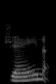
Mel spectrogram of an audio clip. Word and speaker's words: Jayne: So her name is spelled Jayne, not Jane, but it's Jane underscore Ito Salon.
